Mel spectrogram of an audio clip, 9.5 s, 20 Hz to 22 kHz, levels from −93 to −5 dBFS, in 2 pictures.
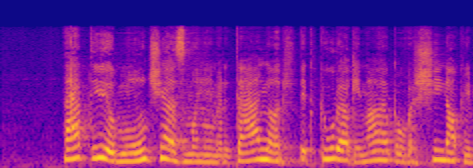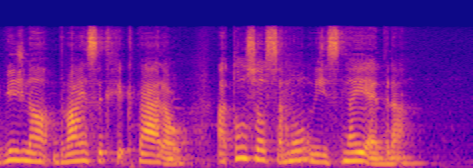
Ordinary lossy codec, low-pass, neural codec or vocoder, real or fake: none; none; codec, 24 kHz, 0.9 kbps, WavTokenizer, medium music audio release; fake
